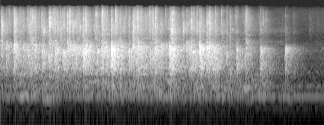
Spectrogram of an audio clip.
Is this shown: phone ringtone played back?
no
